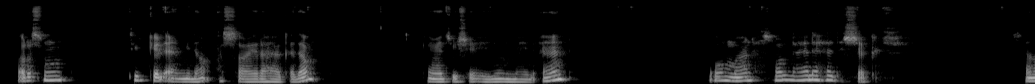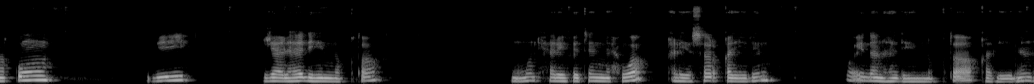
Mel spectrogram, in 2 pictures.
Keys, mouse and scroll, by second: 11.1 a.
